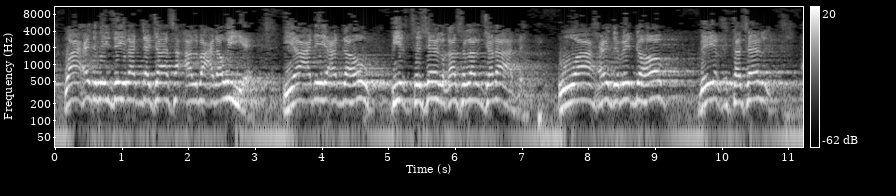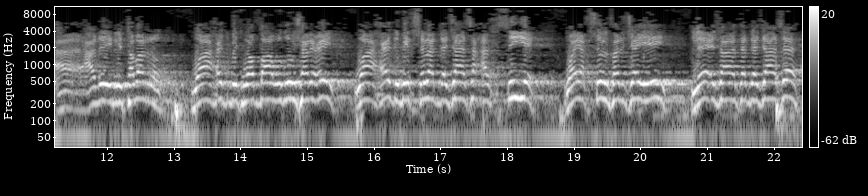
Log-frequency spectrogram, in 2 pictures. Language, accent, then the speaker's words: Arabic; Yemen; لا يوجد عندنا في اليمن الحنبلي.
